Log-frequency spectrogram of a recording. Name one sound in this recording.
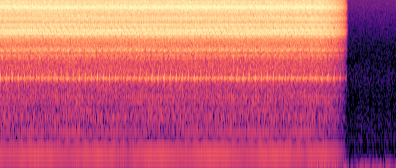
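A belt sander whirs loudly.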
